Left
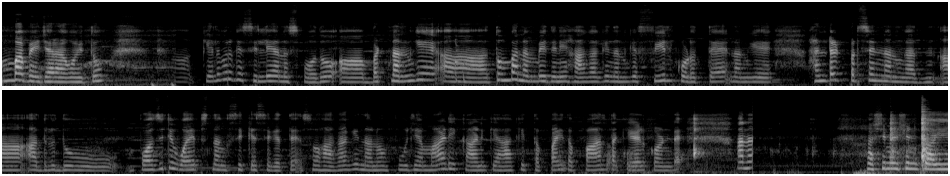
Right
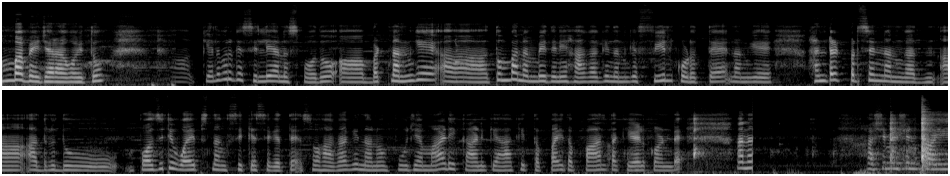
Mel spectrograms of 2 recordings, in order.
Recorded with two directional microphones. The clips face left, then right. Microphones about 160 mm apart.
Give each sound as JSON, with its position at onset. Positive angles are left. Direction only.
{"t": 0.0, "sound": "a woman's voice", "side_deg": -30}
{"t": 18.1, "sound": "speech", "side_deg": 30}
